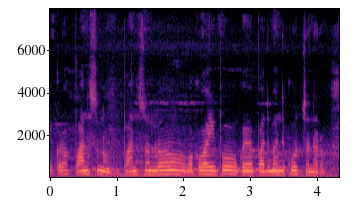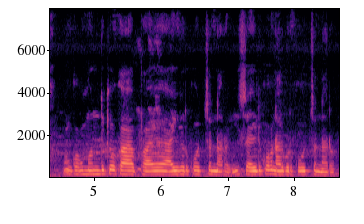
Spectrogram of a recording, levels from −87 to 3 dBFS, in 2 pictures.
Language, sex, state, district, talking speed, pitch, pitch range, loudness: Telugu, female, Andhra Pradesh, Visakhapatnam, 115 wpm, 170 Hz, 165-175 Hz, -23 LUFS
